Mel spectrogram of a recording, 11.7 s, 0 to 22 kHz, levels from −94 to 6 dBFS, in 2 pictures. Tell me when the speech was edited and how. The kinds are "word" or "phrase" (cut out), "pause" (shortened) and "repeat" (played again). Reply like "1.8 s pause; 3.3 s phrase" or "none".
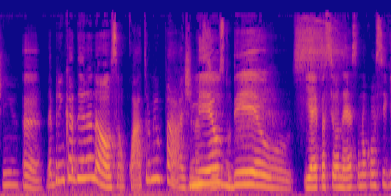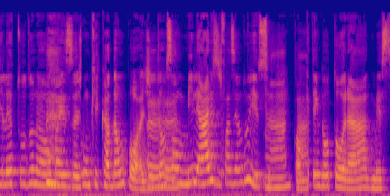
7.1 s phrase; 9.2 s phrase; 10.5 s word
